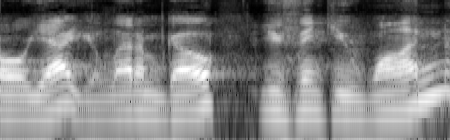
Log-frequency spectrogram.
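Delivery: mock, put-on chuckling under the breath. Retelling a pastor's reaction to being let go, imitating chuckling under breath. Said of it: "the pastor's like chuckling under his breath".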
